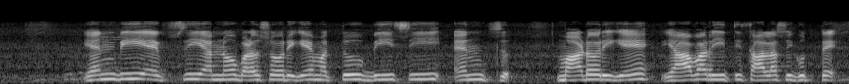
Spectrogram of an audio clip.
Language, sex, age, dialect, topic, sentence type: Kannada, male, 18-24, Central, banking, question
